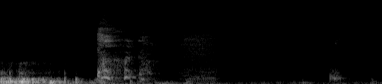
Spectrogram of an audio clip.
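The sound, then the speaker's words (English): Phlegmy coughing and throat clearing from a person struggling to bring up mucus. A low, thick rumble opens, followed by a few harsh, rasping bursts, then quiet breathing and one last short hack. “I'm sorry, I'm just keep regurgitating phlegm. Uh-huh. I can't get it.”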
